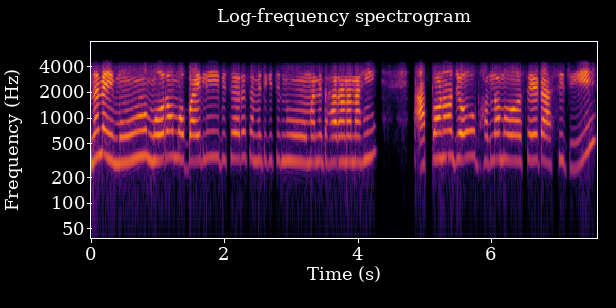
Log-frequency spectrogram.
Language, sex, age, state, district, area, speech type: Odia, female, 30-45, Odisha, Nayagarh, rural, conversation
